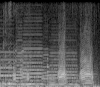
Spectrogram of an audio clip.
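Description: A cartoon duck quacking twice in the second half, over light background music with a steady, even low pulse.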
